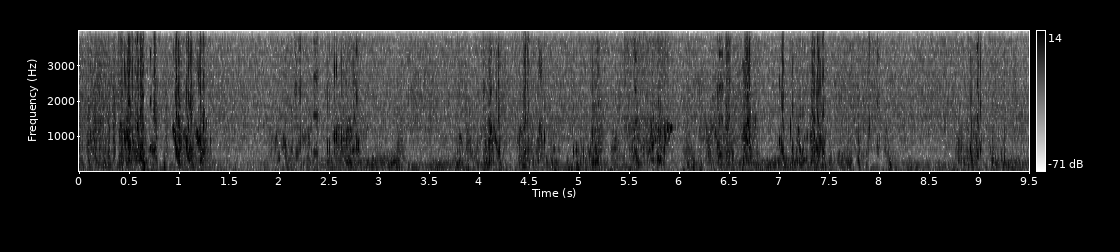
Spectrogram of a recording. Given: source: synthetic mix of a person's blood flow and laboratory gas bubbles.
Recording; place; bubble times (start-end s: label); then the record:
Doppler ultrasound of blood flow; subclavian vein
0.00-0.36 s: bubbles
0.40-0.82 s: bubbles
0.91-1.36 s: bubbles
1.95-2.40 s: bubbles
2.43-2.91 s: bubbles
3.75-3.87 s: bubbles
3.94-4.82 s: bubbles
4.91-5.33 s: bubbles
5.41-5.96 s: bubbles
6.19-6.79 s: bubbles
6.98-7.94 s: bubbles
7.97-8.03 s: bubbles
8.76-9.05 s: bubbles
9.08-9.29 s: bubbles
9.46-9.50 s: bubbles
From the record:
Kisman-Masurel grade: 332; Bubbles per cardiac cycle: rolling drumbeat, 9 or more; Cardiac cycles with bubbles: 50 to 99%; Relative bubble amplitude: moderate (0.250 to 0.450); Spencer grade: 3 (all of the cardiac periods contain showers or single bubble signals, but not dominating or overriding the cardiac motion signals); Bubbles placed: anywhere in the cardiac cycle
